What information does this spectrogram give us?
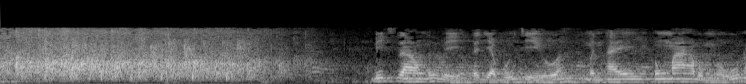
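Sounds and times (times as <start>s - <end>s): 
audience applause: 0.0s - 3.3s
speech: 3.7s - 7.4s.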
